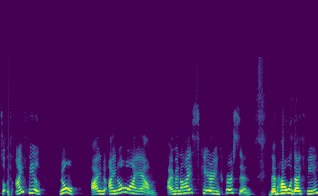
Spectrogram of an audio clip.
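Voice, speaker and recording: A woman with a Syrian accent speaks at a moderate pace in an extremely high pitch with very wide pitch swings. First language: Arabic. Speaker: therapist. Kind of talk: talk to an audience. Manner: animated.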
